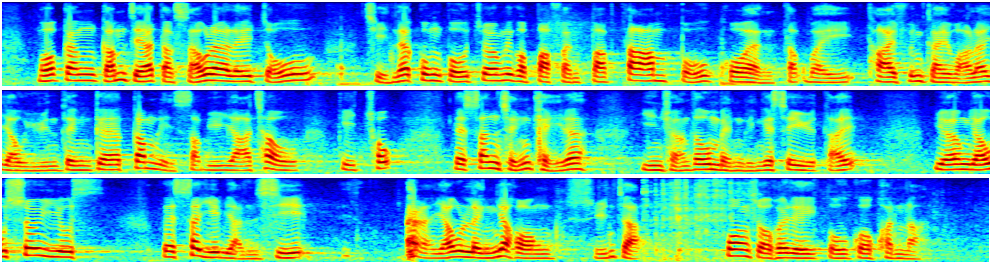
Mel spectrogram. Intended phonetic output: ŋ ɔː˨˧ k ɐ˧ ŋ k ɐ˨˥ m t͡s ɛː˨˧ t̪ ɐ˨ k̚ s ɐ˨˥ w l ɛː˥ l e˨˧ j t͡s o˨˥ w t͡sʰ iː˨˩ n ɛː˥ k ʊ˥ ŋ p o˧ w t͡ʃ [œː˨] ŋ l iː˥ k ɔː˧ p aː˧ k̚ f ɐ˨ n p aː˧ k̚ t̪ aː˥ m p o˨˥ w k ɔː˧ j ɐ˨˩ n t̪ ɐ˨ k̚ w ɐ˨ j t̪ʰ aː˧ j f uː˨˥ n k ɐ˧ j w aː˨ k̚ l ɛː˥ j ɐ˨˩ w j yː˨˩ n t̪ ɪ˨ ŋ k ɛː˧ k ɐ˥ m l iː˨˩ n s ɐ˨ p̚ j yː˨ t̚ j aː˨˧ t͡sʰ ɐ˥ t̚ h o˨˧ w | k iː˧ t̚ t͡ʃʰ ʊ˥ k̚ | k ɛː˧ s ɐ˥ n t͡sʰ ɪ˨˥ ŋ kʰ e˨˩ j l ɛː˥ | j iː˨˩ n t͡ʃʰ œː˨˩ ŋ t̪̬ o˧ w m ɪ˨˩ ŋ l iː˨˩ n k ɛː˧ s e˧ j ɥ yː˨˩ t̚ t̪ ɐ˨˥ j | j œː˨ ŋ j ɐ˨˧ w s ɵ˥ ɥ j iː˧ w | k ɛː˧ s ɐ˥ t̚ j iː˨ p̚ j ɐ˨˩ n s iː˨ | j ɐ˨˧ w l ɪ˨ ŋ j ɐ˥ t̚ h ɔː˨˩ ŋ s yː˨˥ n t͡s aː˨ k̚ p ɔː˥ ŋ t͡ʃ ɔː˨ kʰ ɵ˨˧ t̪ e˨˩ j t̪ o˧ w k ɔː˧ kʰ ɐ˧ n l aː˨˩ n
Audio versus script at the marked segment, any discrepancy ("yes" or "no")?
yes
